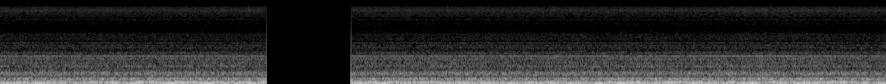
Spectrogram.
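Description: At 2.66 s the audio just drops out and stays silent until 3.51 s, roughly 0.85 s of nothing, before picking back up. That's a playback stall, most likely the player running dry of buffered data or its thread getting held up.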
